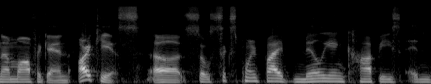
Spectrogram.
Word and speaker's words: Arceus: we just corrected the pronunciation. I'm off again. Arceus.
